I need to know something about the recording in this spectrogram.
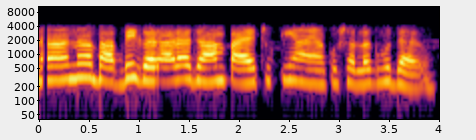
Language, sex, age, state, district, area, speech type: Sindhi, female, 18-30, Maharashtra, Thane, urban, conversation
